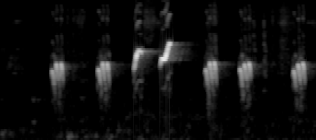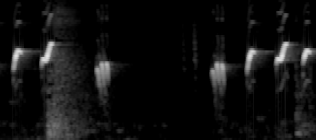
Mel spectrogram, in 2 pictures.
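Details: Ruby-throated bulbul in full, lively song used to encourage other birds to sing: a steady string of short whistled notes, alternately plain and upward-flicking, roughly three per second, broken by one short pause.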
